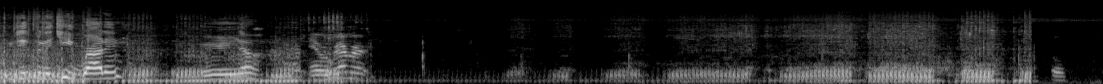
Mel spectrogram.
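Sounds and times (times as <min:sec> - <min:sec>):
small atv engine revving: 0:00.0 - 0:10.5.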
